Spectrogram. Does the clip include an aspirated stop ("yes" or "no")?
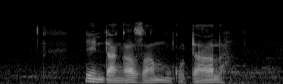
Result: no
